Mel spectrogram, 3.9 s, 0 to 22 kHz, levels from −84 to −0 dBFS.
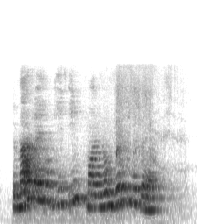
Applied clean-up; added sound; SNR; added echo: neural separator model SepFormer DNS4.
